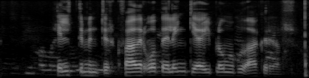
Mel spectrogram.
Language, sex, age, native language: Icelandic, male, 15, Icelandic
